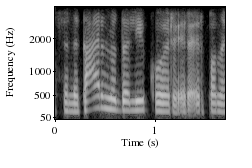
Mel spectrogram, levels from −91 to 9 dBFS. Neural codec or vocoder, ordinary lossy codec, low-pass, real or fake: codec, 24 kHz, 3.1 kbps, DualCodec; Opus, 16 kbps; 3.6 kHz; fake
